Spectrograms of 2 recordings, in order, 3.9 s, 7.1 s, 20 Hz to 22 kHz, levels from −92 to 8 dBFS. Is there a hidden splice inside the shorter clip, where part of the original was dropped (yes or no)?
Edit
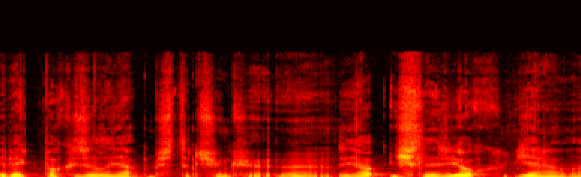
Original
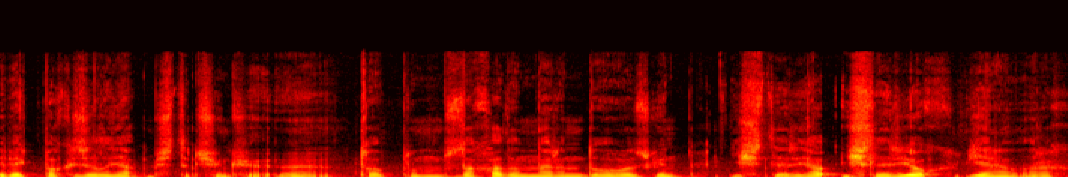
yes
